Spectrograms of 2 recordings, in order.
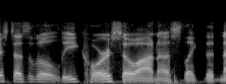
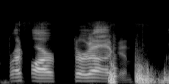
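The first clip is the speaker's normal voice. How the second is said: grumbling put-on sportscaster voice, higher-pitched; 5 semitones higher than usual. Put on the spot to do an impression: John Madden impression. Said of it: "Do a John Madden".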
